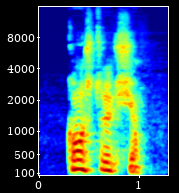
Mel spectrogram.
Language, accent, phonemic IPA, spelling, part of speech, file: French, Canada, /kɔ̃s.tʁyk.sjɔ̃/, constructions, noun, LL-Q150 (fra)-constructions.wav
- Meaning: plural of construction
